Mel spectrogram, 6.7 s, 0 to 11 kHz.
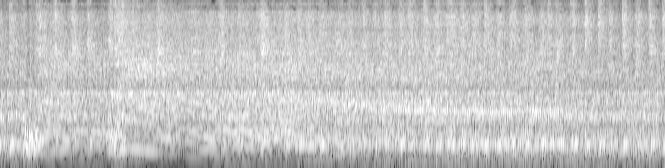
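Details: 2001 Yamaha YZ250 two-stroke, first start after new top end, jets and service (compression had tested 100 psi): crackles to life, rises through a few crisp revs and settles into an even, clean idle; runs healthy.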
